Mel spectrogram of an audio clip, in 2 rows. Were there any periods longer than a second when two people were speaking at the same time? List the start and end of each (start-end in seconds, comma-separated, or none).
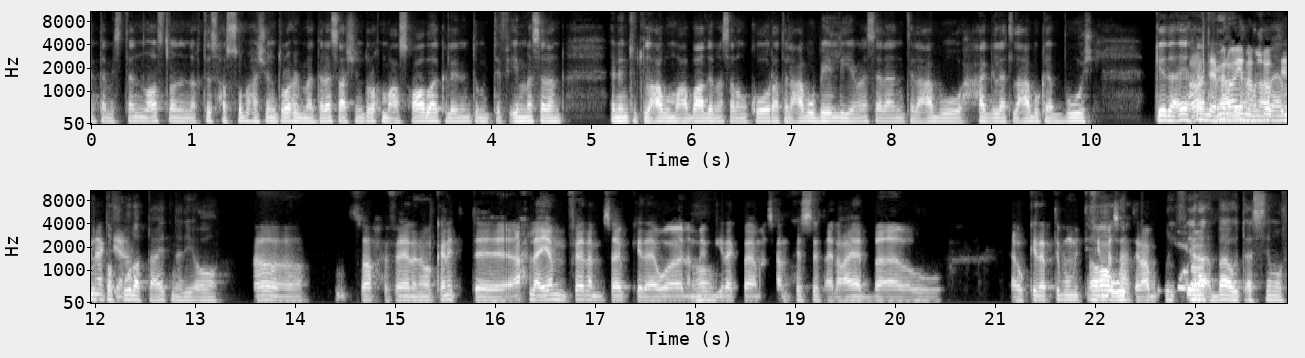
11.0-12.4, 21.9-23.4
